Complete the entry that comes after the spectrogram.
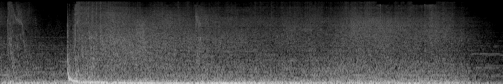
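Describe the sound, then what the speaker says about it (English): In the Star Trek: Resurgence video game, a phaser shot sets off a dilithium crystal explosion: a sudden deep boom with a sharp falling whoosh, then a loud roaring rumble that slowly fades over several seconds. "Whoa! Dilithium explosion!"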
